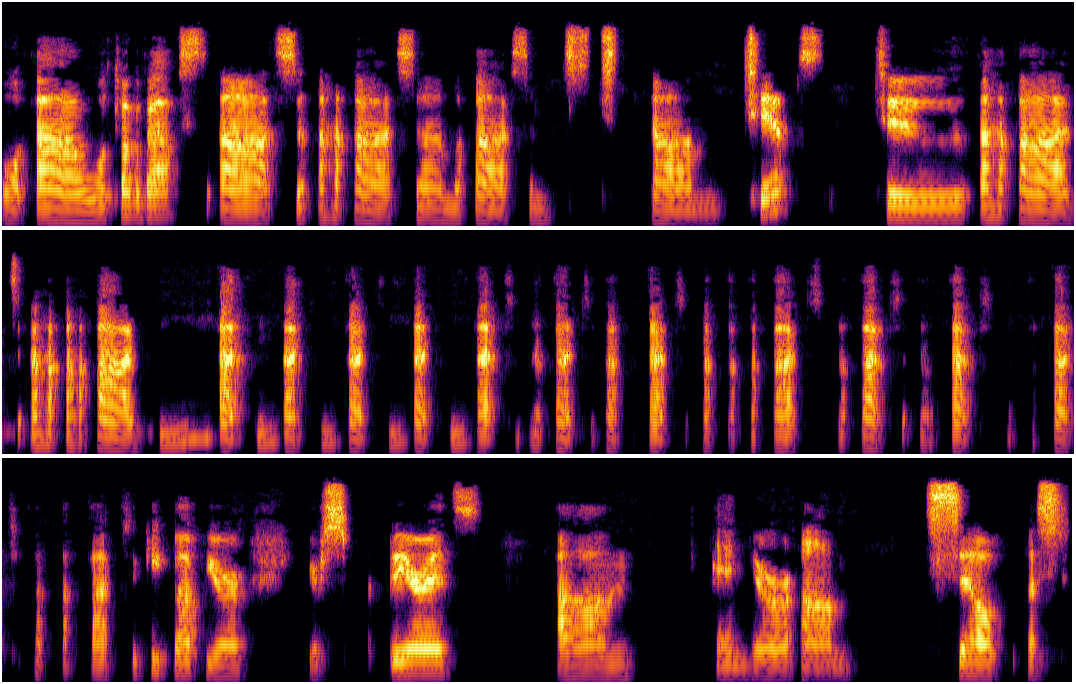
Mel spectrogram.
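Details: Adult man who describes himself as a person who stutters, speaking with repetitions and filler interjections while co-hosting a webinar: stuttering.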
